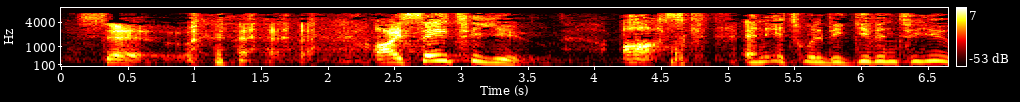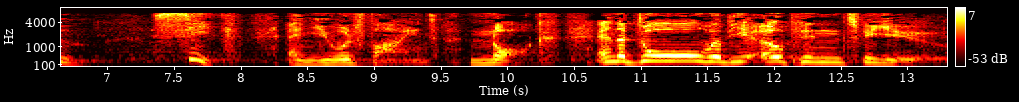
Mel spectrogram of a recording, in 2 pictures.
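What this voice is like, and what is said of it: British accent like movie Jesus. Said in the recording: “every single Jesus movie that was ever made, why is it that he has a British accent? ... this accent makes him seem even more sophisticated and dignified. And so let me try that out”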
